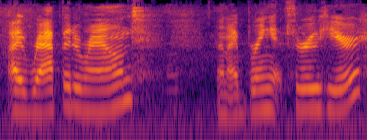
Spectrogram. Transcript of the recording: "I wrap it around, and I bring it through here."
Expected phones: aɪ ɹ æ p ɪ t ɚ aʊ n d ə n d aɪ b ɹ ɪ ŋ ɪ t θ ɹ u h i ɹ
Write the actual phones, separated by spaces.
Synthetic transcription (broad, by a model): aɪ ɹ æ p ɪ t ɚ aʊ n d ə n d aɪ b ɹ ɪ ŋ ɪ t θ ɹ u h i ɹ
